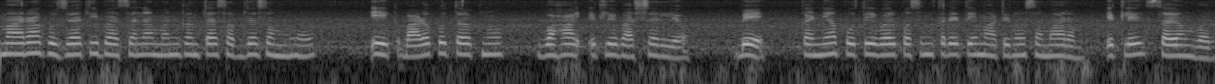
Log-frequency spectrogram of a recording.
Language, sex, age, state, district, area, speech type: Gujarati, female, 18-30, Gujarat, Anand, rural, spontaneous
